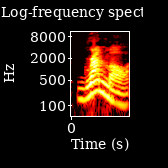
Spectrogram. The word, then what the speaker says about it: grandma: need d daughter but in grand there we don't pronounce the d we just say gran gran same in grandpa and grandma we don't say grand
